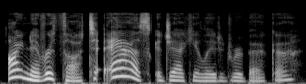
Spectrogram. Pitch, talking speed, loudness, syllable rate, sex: 210 Hz, 135 wpm, -17 LUFS, 5.0 syllables/s, female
